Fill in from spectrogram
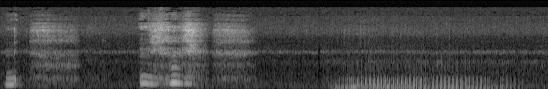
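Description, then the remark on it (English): A person's voice imitates a cat's purr: a low, rhythmic rumbling that runs steadily for a couple of seconds, fairly loud, following a few short vocal sounds. “No, it's not just an act. I purr when I'm enjoying myself.”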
